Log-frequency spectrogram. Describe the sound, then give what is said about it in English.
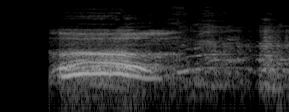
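A loud, sudden dramatic group gasp bursts out of silence as a chorus of voiced, shocked "ohh" sounds, swelling briefly and then trailing off into murmuring reactions. “gasps everyone in every cheap knockoff Christmas sequel that's ever been made.”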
